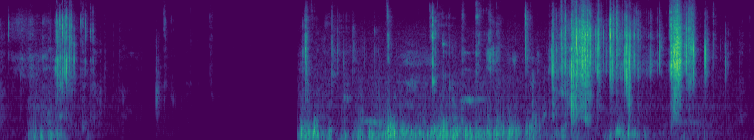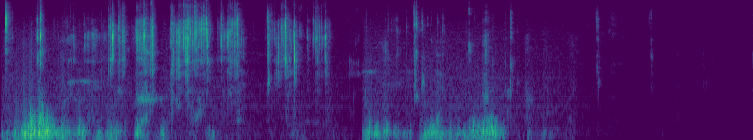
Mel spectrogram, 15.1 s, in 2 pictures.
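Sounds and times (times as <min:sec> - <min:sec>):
crunching crispy pancake: 0:05.5 - 0:07.3, 0:07.9 - 0:10.8.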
